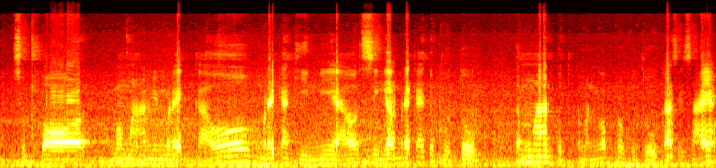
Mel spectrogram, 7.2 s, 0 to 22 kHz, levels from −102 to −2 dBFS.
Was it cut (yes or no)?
no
